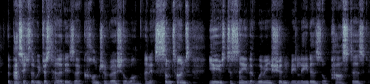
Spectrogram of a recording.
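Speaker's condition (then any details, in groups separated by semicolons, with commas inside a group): No condition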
